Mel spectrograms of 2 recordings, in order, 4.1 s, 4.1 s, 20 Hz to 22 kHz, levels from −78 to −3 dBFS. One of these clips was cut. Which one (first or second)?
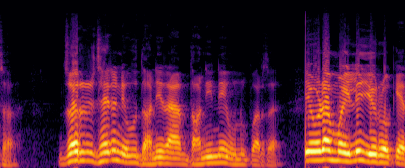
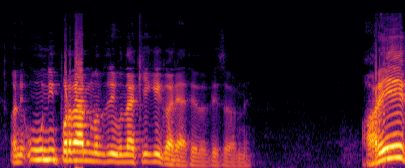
first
